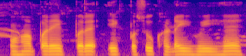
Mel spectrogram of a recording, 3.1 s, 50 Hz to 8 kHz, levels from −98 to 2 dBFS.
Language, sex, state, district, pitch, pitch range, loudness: Hindi, male, Uttar Pradesh, Saharanpur, 120 Hz, 120-125 Hz, -17 LUFS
